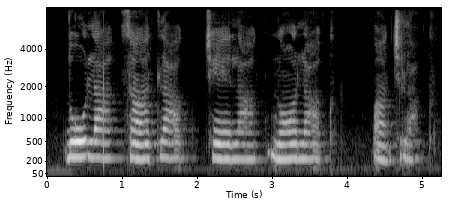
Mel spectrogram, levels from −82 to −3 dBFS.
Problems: background sounds at intervals, echo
